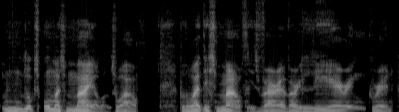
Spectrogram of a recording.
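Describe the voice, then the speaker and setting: A man with a fairly low voice talks informally to his viewers, unscripted. His delivery is halting and rambling, and he often restarts and corrects himself. The sound is dry and close, with little room in it. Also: a bit bright, no echo. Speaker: host of a video series on album cover art. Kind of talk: informal unscripted video commentary.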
